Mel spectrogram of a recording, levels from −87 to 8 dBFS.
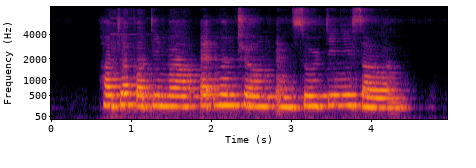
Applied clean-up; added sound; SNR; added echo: neural separator model SepFormer DNS4.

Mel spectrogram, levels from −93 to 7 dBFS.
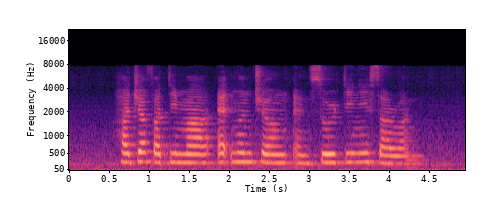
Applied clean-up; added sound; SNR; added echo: none; none; none; none.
